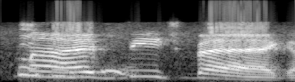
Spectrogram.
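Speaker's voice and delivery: high, loud, drawn-out joyful cry; delighted cry. A narrator's reading. Oliver finding his lost bag, high joyful cry. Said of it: "Oliver cried".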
